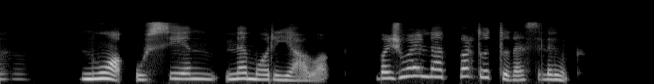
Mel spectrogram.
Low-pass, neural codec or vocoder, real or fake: 7.2 kHz; codec, 16 kHz, about 1 kbps, DyCAST, with the encoder's durations; fake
